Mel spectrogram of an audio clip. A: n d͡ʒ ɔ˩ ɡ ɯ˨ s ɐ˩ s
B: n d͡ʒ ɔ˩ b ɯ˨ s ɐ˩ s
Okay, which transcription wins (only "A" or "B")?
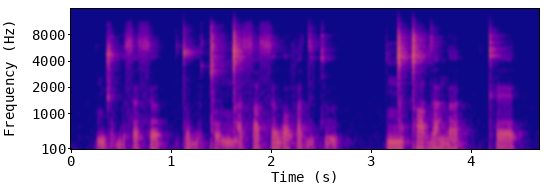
B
